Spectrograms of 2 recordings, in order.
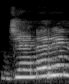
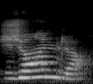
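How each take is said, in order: First: The word ends in an 'eh' sound. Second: The word ends in an 'ah' sound. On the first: The speaker calls it wrong. "जेनरे नहीं बोलते" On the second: The speaker calls it right. "ज और एंड में आ"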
